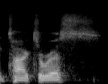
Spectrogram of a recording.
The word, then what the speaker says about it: Tartarus: us some people say Tartarus some people say Taurus but it's t in in my tongue if if I was going to pronounce it would be Tartarus now Tartarus is a special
